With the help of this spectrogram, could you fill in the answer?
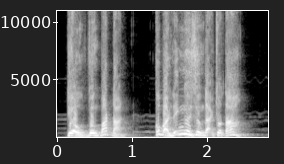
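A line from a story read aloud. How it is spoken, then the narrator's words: Angry. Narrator (Vietnamese): Tiêu Kiếm Minh giận dữ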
